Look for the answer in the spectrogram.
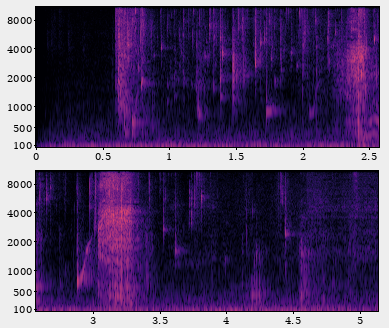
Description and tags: Drinking Water with Hand
drink, hand, water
